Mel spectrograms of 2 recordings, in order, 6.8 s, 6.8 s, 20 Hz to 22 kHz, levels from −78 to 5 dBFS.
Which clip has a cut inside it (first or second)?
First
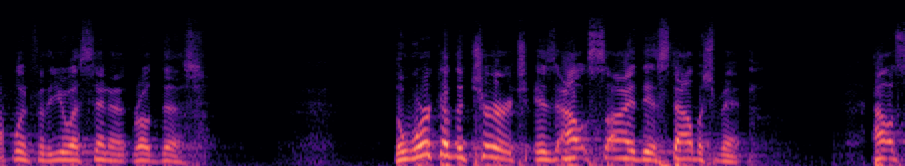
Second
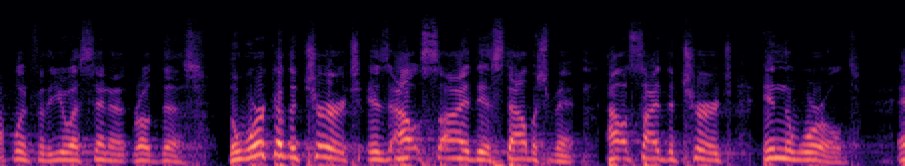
second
